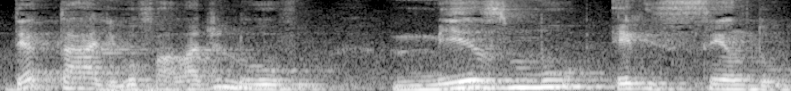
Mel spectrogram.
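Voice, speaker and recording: A man's fairly high voice with lively intonation at a very slow pace, amid noticeable background noise and audible room echo. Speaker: pastor. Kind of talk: sermon. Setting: live stream. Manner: soft-spoken.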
